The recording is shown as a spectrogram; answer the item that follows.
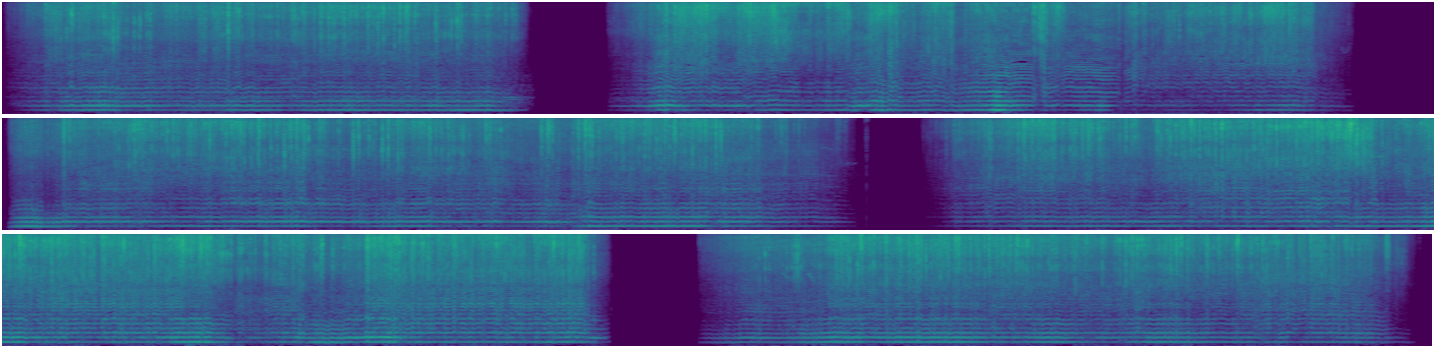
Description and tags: Insect - Bee - Stereo
She bumbled into my living room, I recorded her and then let her fly away :)
insects, buzzing, buzz, bees, insect, fly, bee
